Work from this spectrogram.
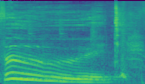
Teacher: Foot é com o, ferradura de cavalo, um U metido e curto, o. E food é com o U de bico e prolongado, food.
